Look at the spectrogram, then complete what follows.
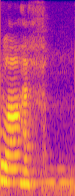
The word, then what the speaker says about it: láhev: Here it's written láhev with a V, but I'm saying láhev.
